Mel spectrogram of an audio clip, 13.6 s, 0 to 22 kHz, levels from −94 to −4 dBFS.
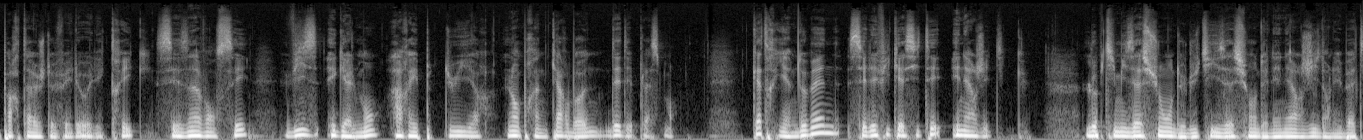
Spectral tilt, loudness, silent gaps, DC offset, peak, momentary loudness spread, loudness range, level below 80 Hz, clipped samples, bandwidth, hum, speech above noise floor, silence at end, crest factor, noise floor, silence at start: -7.5 dB/octave; -14 LUFS; none; 0.4%; 0 dBFS; 8 LU; 4 LU; -32 dBFS; under 0.1%; 11.5 kHz; none; 33 dB; 0.05 s; 14 dB; -45 dBFS; 0.05 s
